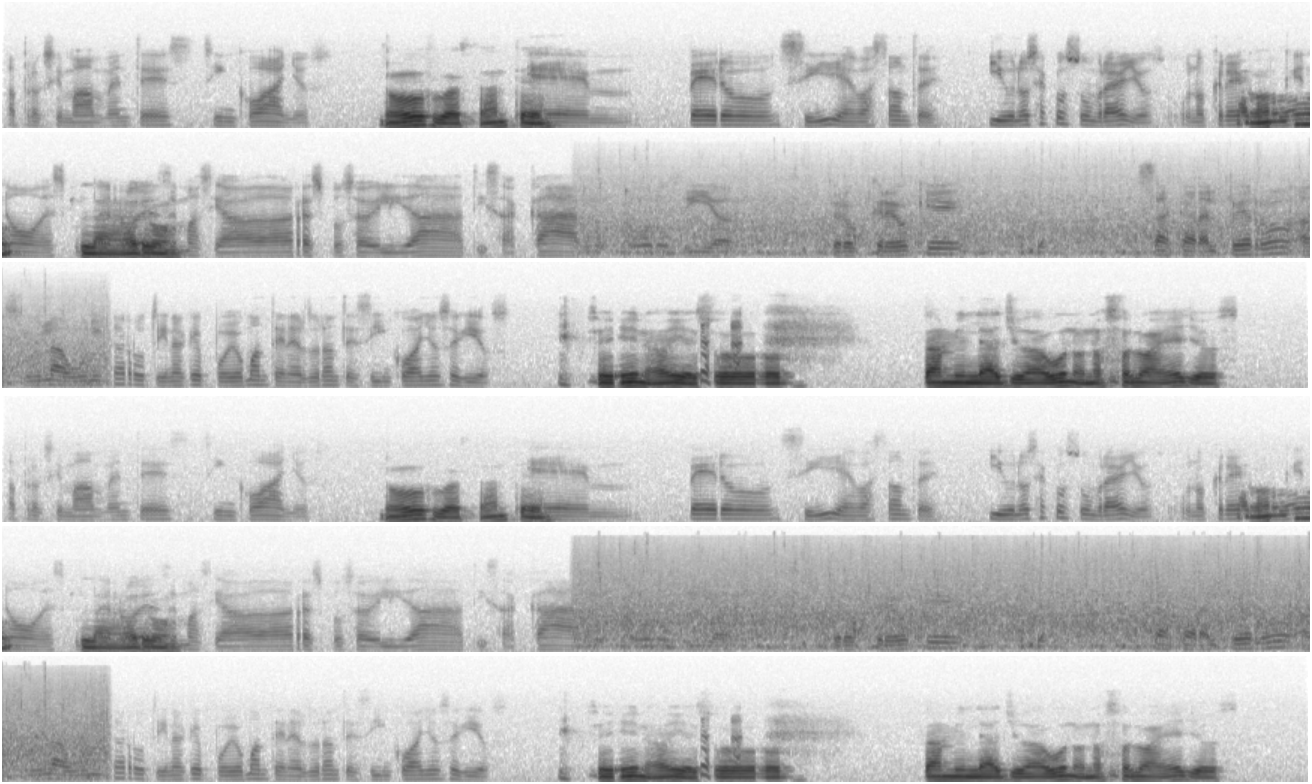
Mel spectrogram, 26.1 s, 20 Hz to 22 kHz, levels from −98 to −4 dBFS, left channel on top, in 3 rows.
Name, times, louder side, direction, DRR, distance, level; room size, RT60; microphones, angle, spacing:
voice 1, 0.0-2.2 3.5-4.2 4.6-6.3 6.6-15.2 16.2-20.8 21.1-21.3 22.1-23.1, left 3 dB, 60° left, 1.4 m, -44 dB
voice 2, 2.5-3.7 8.2-8.8 9.3-9.9 21.4-22.7 23.6-25.7, left 4 dB, 40° left, 0.3 m, -27 dB
sound 1, 12.5-18.2, right 5 dB, 30° right, 0.5 m, -44 dB
head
